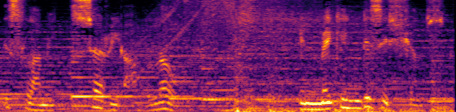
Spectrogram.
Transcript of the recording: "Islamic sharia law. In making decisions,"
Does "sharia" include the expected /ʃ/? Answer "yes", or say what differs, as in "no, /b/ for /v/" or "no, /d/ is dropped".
no, /s/ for /ʃ/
